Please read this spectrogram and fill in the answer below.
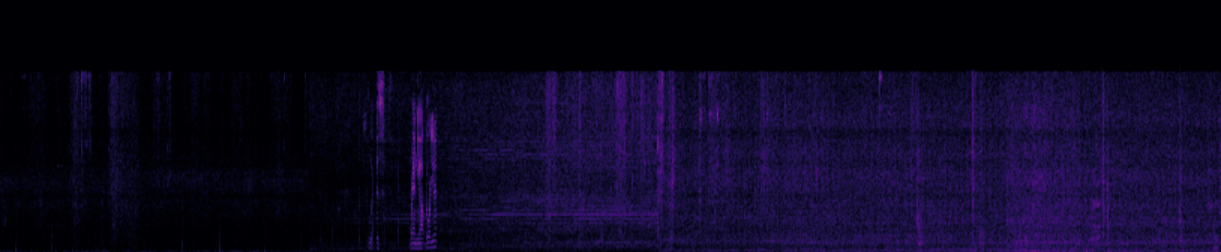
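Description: Outdoor air-conditioning condenser unit running in cooling mode, its fan and compressor noise growing steadily louder over the second half as it is approached. Two brief high squeaks about five seconds in.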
